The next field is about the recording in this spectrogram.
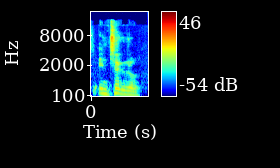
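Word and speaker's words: integral: आगे क्या है जी ये इंटीग्रल नॉट इंटीग्रल इंटीग्रल यानी ई जो है व आई की तरह बोलेंगे इंटीग्रल एंड व्ट इसस नेक्स्ट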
